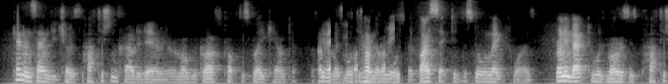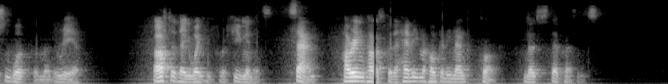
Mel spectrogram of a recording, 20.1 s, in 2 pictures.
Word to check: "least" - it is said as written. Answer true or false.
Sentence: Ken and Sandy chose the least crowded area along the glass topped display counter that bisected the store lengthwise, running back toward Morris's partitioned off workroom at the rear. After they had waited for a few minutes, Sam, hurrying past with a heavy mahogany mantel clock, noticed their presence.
false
